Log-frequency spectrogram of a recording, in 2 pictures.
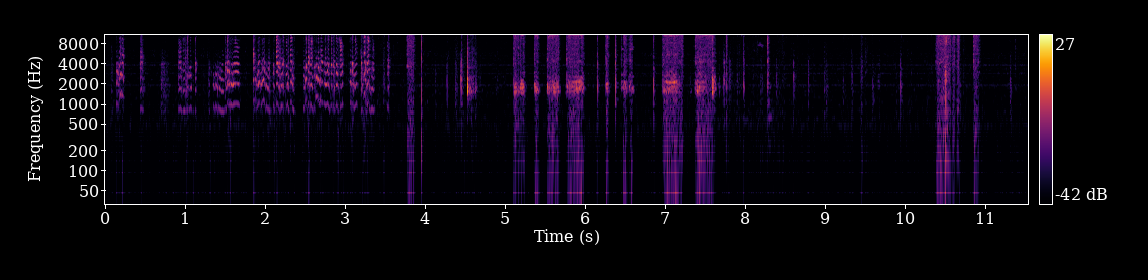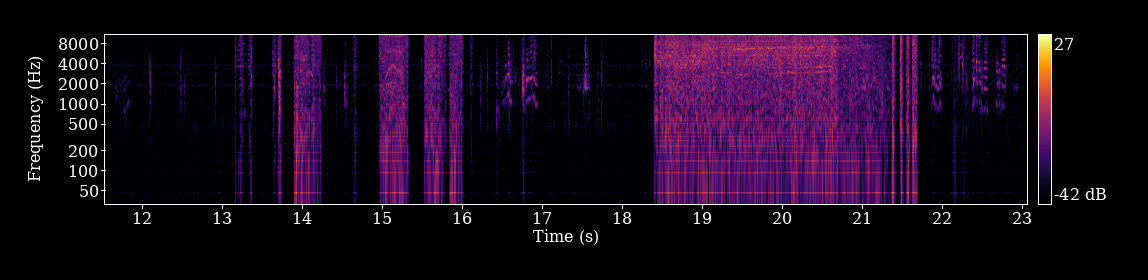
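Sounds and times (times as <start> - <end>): electric drill boring into wood: 18.4 - 21.4.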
